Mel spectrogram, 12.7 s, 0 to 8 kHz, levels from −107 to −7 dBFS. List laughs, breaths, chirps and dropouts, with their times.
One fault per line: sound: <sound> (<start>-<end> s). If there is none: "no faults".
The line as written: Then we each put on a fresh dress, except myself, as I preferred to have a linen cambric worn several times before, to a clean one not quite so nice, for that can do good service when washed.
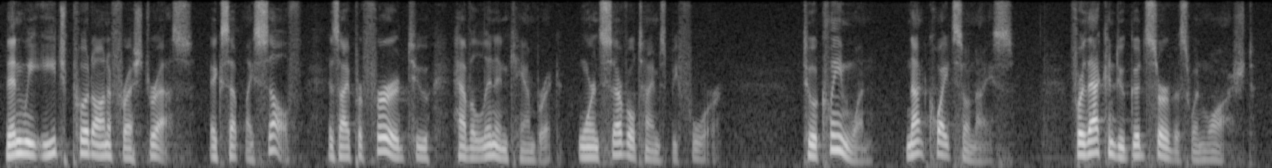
no faults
